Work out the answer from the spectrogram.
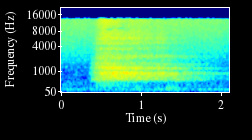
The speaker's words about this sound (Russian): Все, что мы будем делать, вдыхать в три раза вместе со мной.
